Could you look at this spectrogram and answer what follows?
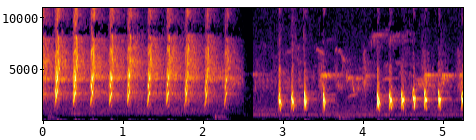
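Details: A male common blackbird that sits in a garden apple tree gives sharp, metallic chinking alarm calls, about ten in a fast run, then two quick bursts; these are loosely territorial calls while competing with neighbourhood blackbirds for roost sites at dusk.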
